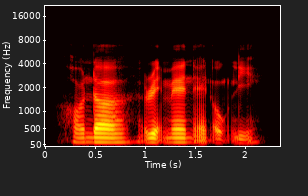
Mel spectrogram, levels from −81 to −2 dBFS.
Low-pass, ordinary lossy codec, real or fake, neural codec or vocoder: 7.2 kHz; Opus, 64 kbps; real; none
